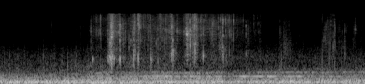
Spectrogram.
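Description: A magic spell crackles sharply.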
